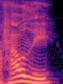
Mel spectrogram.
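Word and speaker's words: haole: and foreigners were coming in and then uh howy are what Hawaiians called white people in Hawaii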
